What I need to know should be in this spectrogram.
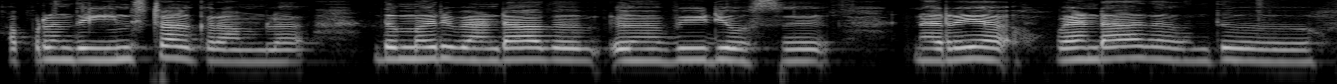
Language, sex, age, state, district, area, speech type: Tamil, female, 30-45, Tamil Nadu, Thoothukudi, urban, spontaneous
